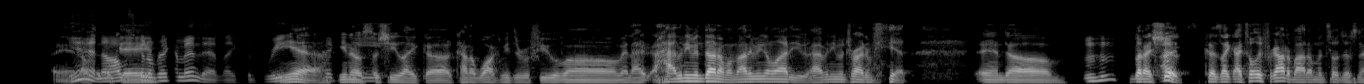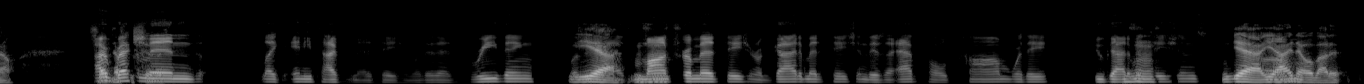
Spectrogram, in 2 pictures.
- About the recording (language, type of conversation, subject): English, advice, How can I make my leisure time feel more satisfying when I often feel restless?
- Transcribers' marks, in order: laughing while speaking: "yet"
